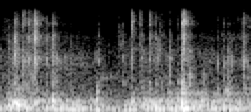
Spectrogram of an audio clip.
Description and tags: Study chair being moved
chair, record, sliding, sound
